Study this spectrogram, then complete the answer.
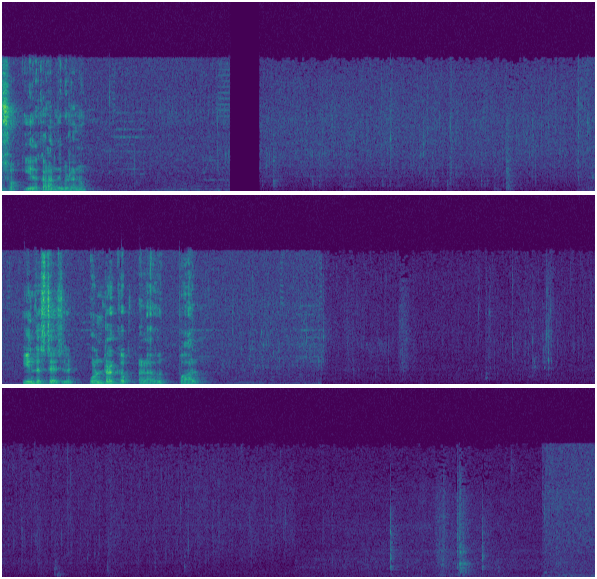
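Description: A wooden spatula scrapes and stirs in a frying pan.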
